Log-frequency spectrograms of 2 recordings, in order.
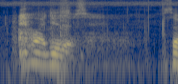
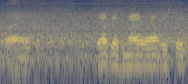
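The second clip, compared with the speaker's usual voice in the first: raised voice over noise; 2 semitones higher, 5 dB louder than usual. Real, not acted. Talking over running torch.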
